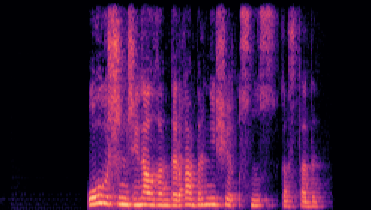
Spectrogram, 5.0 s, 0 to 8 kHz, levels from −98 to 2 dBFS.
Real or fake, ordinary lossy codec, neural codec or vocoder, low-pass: fake; none; codec, 16 kHz, 2 kbps, FunCodec, trained on Chinese and English, 25 frames a second; none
